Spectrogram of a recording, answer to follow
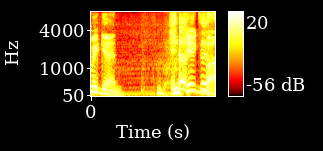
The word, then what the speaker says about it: Njigba: Njigba. Just to say it. This is Smith not... Njigba.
